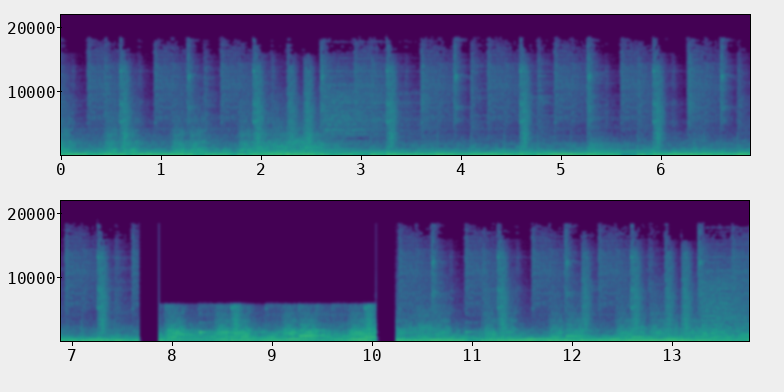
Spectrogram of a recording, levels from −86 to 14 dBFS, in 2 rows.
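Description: At 7.67 s a gap of 200 ms precedes a sudden change in tone: until 10.24 s the audio loses everything above 5.8 kHz, sounds duller and boxier, and carries a new noise floor roughly 30 dB down, with no level jump. This is likely an input switched to a poorer device.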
